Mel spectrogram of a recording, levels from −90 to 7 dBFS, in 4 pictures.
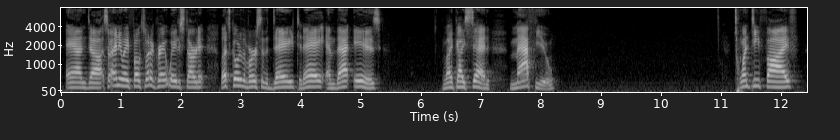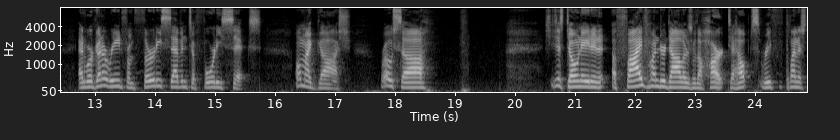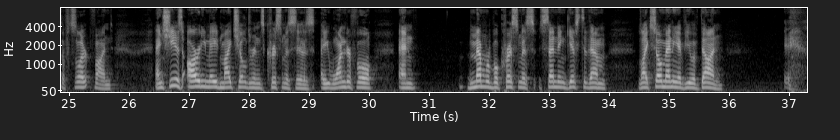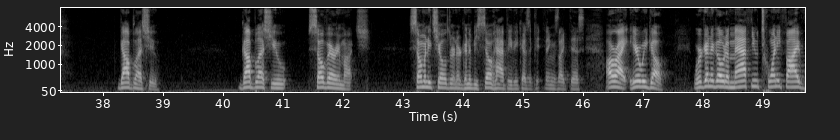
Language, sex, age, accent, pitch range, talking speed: English, male, 40-59, American, 160-195 Hz, 140 wpm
